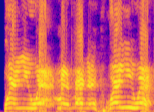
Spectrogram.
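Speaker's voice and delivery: high-pitched screechy imitation of a ranter; mock ranting yell. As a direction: mimic his yelling, way up high. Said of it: "ranting, raves, and yelling like".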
